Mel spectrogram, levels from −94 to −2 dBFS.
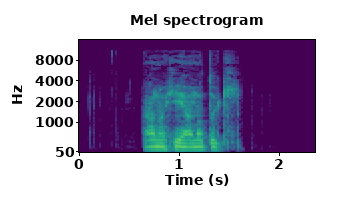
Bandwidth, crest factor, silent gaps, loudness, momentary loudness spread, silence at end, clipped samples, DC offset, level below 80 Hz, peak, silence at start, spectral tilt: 11.5 kHz; 18 dB; none; -29 LUFS; 15 LU; 0.75 s; under 0.1%; under 0.1%; -66 dBFS; -14 dBFS; 0.65 s; -6.5 dB/octave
